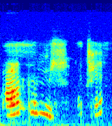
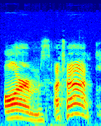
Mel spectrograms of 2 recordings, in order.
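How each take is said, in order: First: High, small, faint creature cry; muffled distant yell. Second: Clearer, fuller called-out command; mock battle yell. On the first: Acted. Game master voices enemy calling his arms, faint high yell. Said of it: "he yells out". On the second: Game master repeats order for players who didn't hear, mock yell. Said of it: "We still didn't hear you".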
